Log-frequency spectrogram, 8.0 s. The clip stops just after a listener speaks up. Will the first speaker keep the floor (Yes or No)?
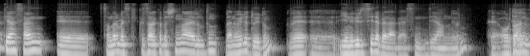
Yes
